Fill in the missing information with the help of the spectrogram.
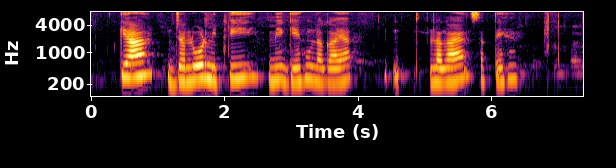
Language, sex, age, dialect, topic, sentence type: Hindi, female, 18-24, Kanauji Braj Bhasha, agriculture, question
